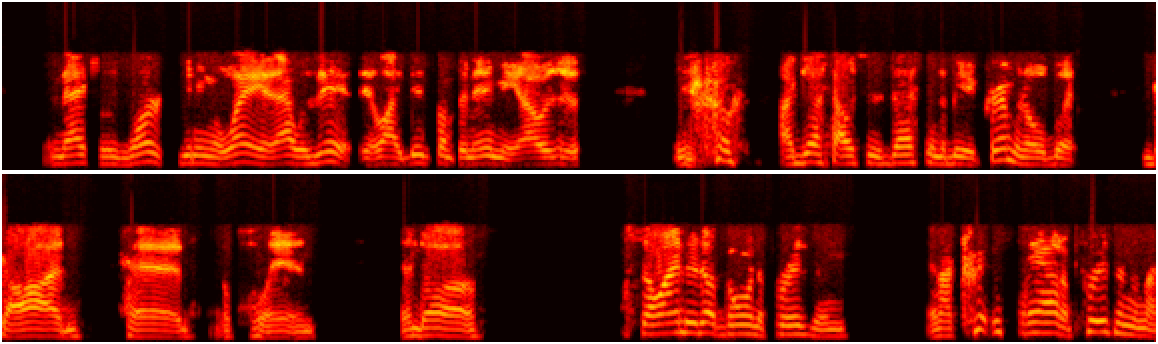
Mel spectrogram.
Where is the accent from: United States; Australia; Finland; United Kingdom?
United States; Gulfport, Mississippi; I'm from Gulfport, Mississippi, and I grew up in a rough neighborhood called Magnolia Grove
